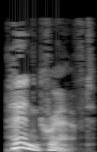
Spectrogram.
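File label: "pencraft", English, British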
